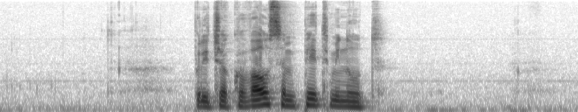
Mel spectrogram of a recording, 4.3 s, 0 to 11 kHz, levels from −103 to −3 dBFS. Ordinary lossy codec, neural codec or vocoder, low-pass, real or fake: none; none; none; real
